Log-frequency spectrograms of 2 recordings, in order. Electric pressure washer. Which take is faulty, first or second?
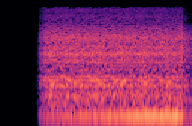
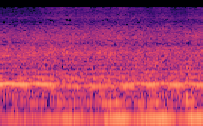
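first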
